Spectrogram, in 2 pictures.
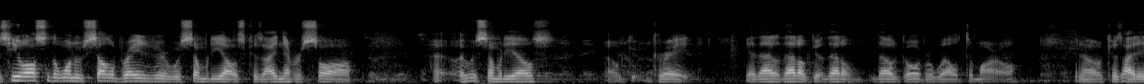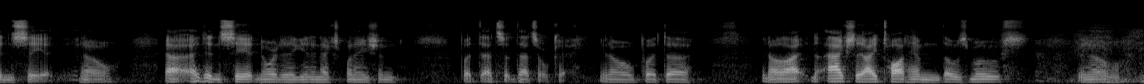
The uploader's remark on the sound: Press Conferences & Post-Game Interviews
